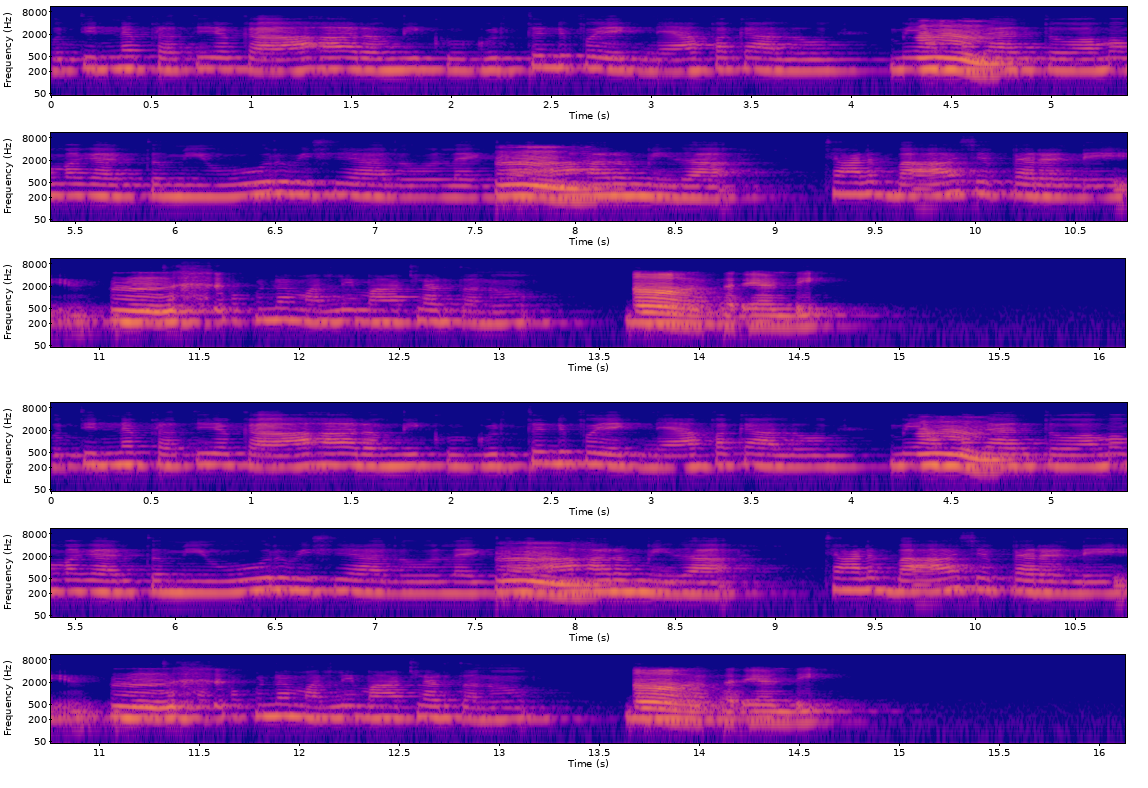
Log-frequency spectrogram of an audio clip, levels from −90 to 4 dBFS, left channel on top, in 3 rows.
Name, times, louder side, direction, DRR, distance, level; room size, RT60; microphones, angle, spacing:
voice 1, 0.0-3.9 4.2-8.8 9.3-13.1 13.6-14.4, right 1 dB, 5° right, 7 dB, 1.1 m, -39 dB
voice 2, 4.3-4.8 7.6-8.1 11.1-11.5 13.7-14.7, left 2 dB, 25° left, 13 dB, 0.6 m, -31 dB
9.7 x 9.5 x 4.7 m, 0.77 s
head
